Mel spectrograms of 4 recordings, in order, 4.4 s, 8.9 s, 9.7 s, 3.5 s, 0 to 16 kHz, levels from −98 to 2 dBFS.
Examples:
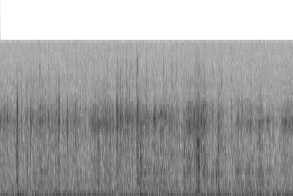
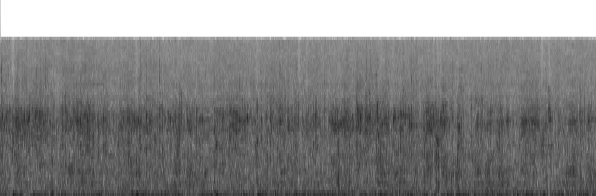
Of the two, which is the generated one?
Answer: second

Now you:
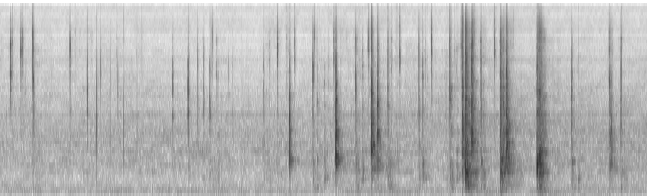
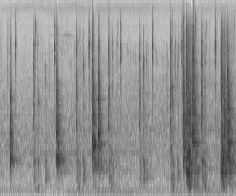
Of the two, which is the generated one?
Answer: first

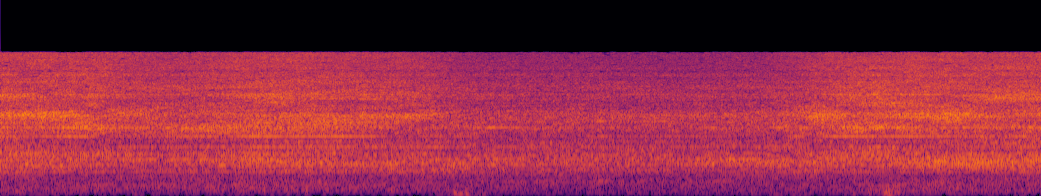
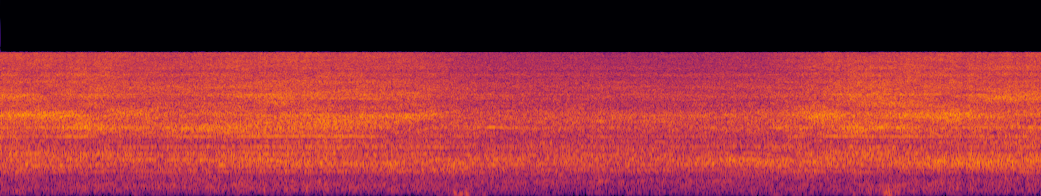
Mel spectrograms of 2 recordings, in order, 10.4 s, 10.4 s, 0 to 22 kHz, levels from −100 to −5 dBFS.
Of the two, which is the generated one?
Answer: second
